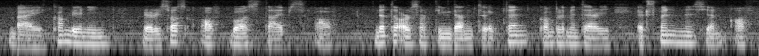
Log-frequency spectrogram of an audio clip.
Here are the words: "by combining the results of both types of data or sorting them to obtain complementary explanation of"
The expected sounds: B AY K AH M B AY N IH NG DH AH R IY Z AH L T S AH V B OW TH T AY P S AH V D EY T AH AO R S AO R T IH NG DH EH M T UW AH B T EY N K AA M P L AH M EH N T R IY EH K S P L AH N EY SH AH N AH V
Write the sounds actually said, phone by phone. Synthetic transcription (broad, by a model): B AY K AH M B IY N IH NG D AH R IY S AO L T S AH F B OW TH T AY P S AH F D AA T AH AO R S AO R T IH NG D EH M T UW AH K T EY N K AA M P L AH M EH N T R IY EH K S P AH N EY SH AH N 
